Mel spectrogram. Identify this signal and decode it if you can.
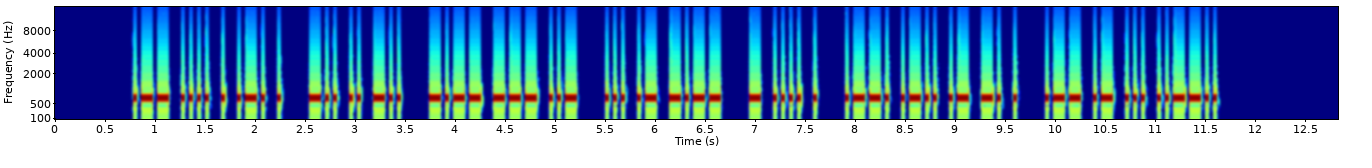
Morse code, heard as a keyed tone, about 32 wpm, 700 Hz. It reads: WHERE DID YOU SAY THE PLANE WAS?
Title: Sentences from Top 1000 Words - Review Part 3 - 30wpm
